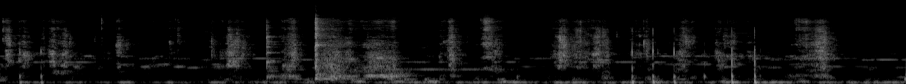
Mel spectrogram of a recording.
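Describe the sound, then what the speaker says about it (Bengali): Prawn curry masala with sugar and sour yogurt is stirred in a pan over a low flame, giving frequent light clinks and scrapes from a utensil against the pan over a soft, steady background. "ভালোভাবে কষিয়ে নিচ্ছি"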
